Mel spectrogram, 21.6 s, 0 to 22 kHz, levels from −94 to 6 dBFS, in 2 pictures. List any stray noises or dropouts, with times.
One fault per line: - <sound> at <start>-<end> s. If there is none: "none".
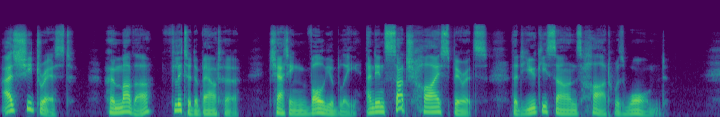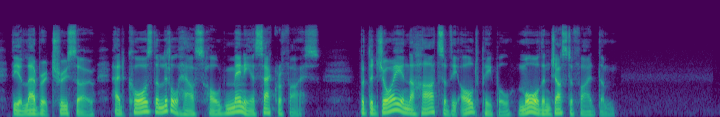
none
